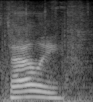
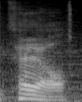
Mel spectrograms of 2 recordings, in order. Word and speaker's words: Tali: whenever I meet people they often call me tail I'm just like okay I sometimes I'm like you say it like tally like a tally mark it's a Hebrew name oh tor of us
